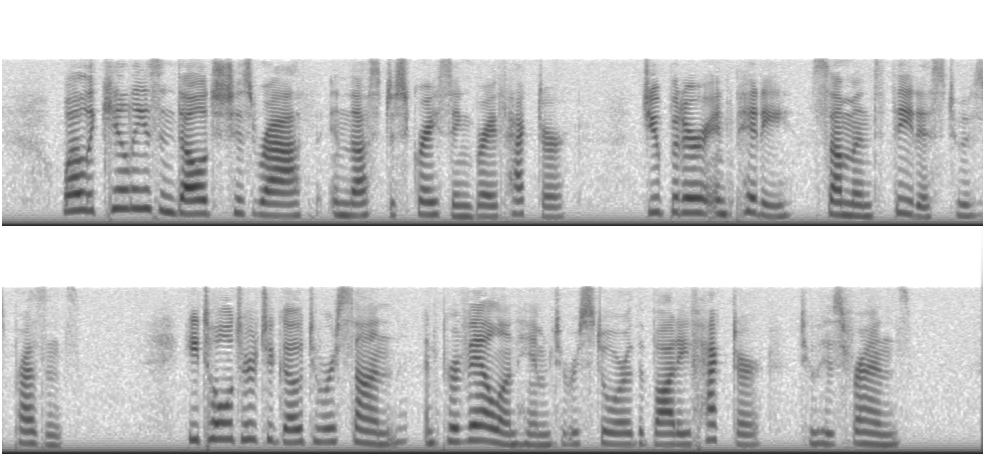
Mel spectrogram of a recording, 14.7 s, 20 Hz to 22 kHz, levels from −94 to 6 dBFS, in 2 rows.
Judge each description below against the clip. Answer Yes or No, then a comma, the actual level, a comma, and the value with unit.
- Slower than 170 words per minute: Yes, average, 160 wpm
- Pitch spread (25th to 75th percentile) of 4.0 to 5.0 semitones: Yes, average, 4.4 semitones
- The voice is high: Yes, high, 220 Hz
